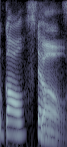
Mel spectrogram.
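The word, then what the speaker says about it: gallstones: Okay, because it's your gall bladder, so gall stones.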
